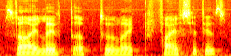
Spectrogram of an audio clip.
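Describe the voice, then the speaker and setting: A man in his twenties from Syria, answering interview questions in a casual, hesitant way with many pauses and fillers. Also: mid-range voice, darkish tone. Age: 20s. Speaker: podcast guest.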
